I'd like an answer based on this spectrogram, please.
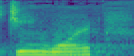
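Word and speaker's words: Jean Ward: thank you thank you hello my name is gene ward i'm an anchorage resident in west turning for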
